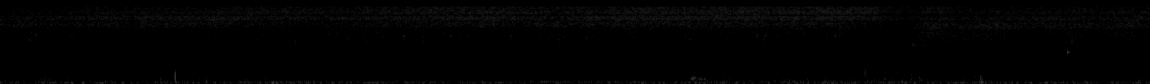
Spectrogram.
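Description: Lush Mermaid bath bomb fizzing in bathwater: a faint, steady hiss.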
